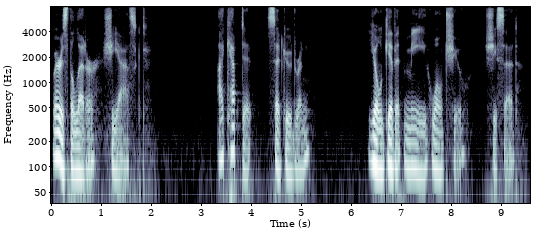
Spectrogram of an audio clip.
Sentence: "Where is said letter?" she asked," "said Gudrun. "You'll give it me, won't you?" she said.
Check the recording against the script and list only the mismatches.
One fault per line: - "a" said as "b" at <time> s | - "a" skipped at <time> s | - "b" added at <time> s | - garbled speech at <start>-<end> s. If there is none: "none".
- "said" said as "the" at 0.3 s
- "I kept it" added at 3.4 s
